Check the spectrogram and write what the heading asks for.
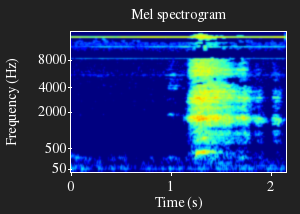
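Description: A woman's short, sharp gasp about a second in, sob-like, fading within half a second.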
